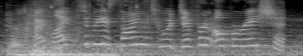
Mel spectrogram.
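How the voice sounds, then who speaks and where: A woman playing a spirited young female soldier in a video game, stubborn yet vulnerable, with expressive emotional delivery. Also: very high voice, rapid-fire, over music. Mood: hurt, defiant. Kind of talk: video game cutscene acting.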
